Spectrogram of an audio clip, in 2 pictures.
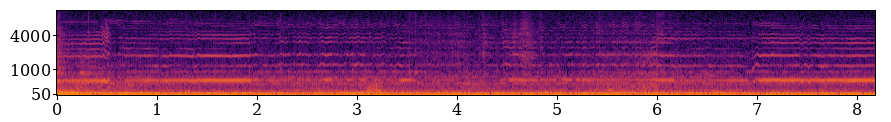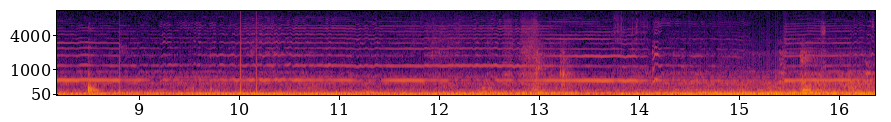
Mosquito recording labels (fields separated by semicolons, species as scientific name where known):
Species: Culex quinquefasciatus; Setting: cup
